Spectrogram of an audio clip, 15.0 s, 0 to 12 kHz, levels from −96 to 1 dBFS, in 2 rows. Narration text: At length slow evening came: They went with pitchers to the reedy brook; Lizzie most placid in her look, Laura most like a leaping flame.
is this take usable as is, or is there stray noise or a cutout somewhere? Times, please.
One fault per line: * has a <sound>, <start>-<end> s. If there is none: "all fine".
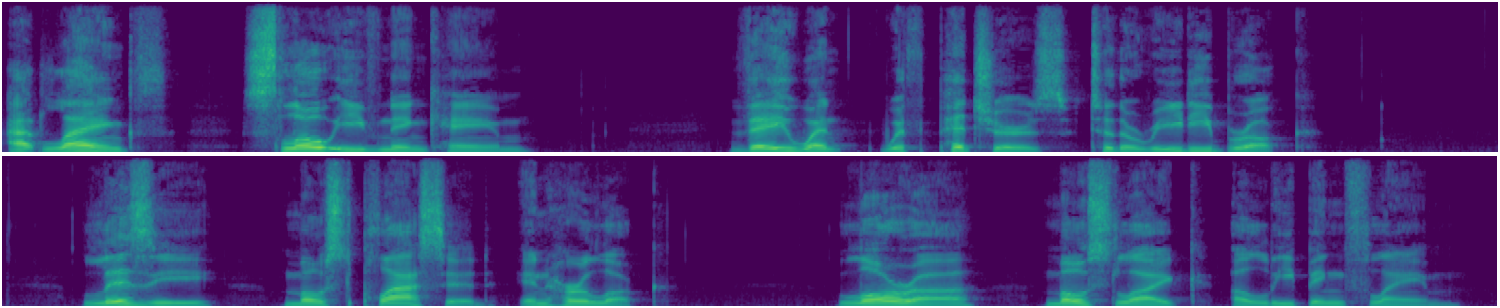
all fine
